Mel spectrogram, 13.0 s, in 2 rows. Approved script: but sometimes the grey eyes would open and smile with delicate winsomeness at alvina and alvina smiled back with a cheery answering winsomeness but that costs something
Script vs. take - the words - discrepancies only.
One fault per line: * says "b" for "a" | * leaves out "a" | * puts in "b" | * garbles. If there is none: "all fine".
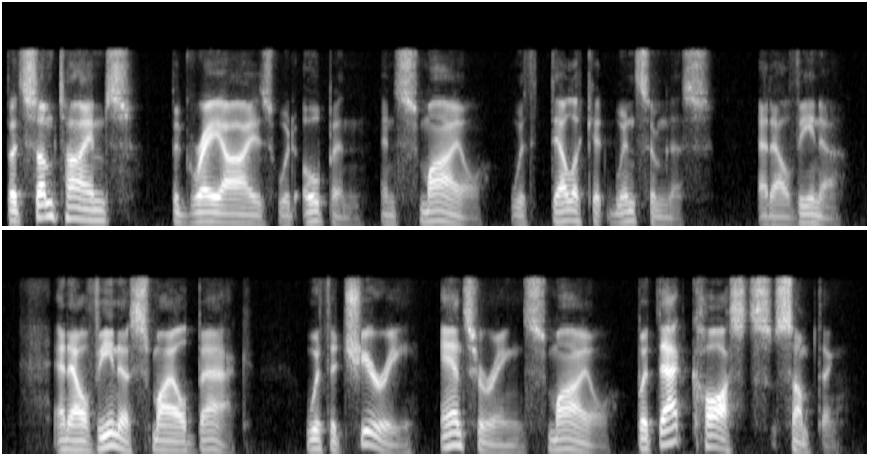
* says "smile" for "winsomeness"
